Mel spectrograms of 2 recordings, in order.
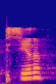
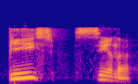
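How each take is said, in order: First: The s and c make one sound. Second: The s and c are sounded separately. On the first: The speaker calls it right. "É piscina e nascer" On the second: The speaker calls it wrong. "fazem uma hipercorreção"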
